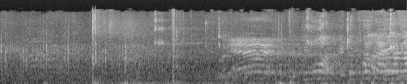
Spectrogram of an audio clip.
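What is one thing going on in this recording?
A volleyball is struck hard during a rally.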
